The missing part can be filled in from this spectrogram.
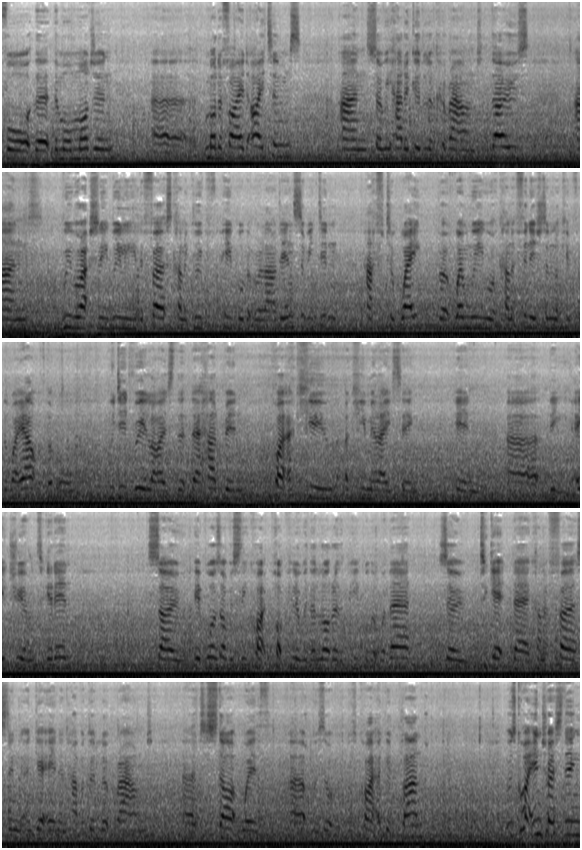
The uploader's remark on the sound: all recorded from my 1968 Morris Minor, Peggy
